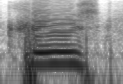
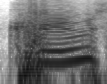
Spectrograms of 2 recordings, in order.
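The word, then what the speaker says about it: Kruse: Jack Cruz. However, Cruz is spelled K R U S E.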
